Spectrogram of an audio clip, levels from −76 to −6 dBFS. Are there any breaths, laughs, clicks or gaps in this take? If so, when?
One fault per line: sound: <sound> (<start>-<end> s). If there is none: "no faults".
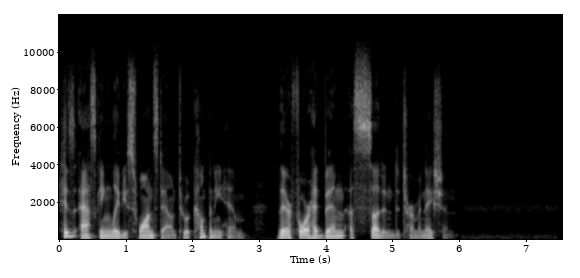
no faults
